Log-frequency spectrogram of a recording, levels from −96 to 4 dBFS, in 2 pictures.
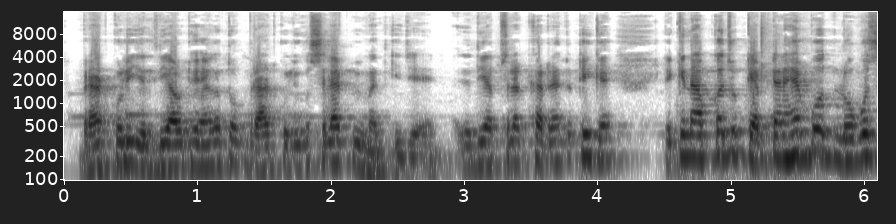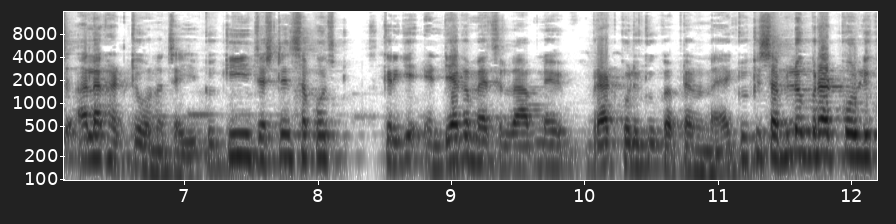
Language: Hindi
